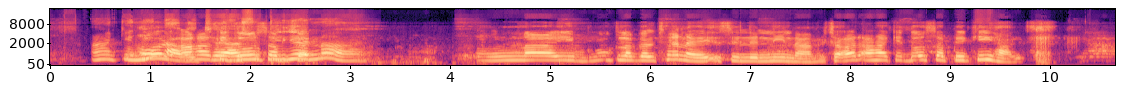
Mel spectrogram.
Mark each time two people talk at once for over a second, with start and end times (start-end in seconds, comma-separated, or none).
0.8-2.6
